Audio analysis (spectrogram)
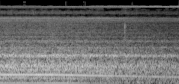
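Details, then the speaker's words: Black & Decker 1 HP variable-speed above-ground pool pump on its medium setting at 2600 RPM (low 1600, high 3450), freshly installed: steady, even motor hum with a constant mid-pitched whine, no knocks or rattles; quiet pump running normally. "And then on the medium setting, it jumps up to 2600 RPMs. And on high, it jumps up to 3450."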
